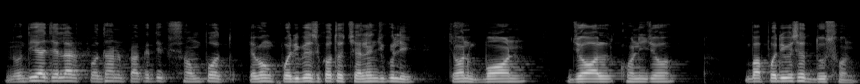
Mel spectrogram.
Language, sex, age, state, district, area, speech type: Bengali, male, 18-30, West Bengal, Nadia, rural, spontaneous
